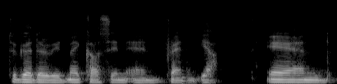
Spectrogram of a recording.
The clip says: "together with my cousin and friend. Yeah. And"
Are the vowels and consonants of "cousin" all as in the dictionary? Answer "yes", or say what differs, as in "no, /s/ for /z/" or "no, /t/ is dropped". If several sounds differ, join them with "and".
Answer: no, /s/ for /z/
